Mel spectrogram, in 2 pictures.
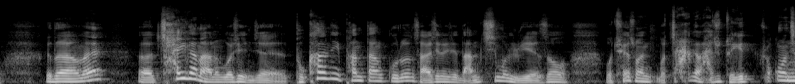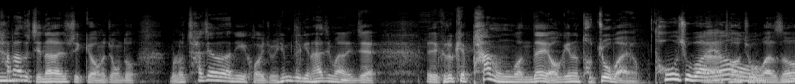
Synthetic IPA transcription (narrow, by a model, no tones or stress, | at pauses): kɯdaɯme̞ | ʌt͡ɕʰaiɡananɯnɡʌɕ̬ʰiːnd͡ʑe̞̰pukʰaɲipʰantaŋk͈uɾɯnsʰaɕʰiɾɯnid͡ʑe̞na̰mt͡ɕʰimɯɭɥie̞sʰʌmwʌt͡ɕʰwe̞sʰoanmwʌ̰t͡ɕ͈aɡɯɾa̰d͡ʑudwe̞ɡet͡ɕ͈ok͈ɯmant͡ɕʰaɾadot͡ɕinanaɭs̬͈uik͈joʌnɯd͡ʑʌŋdo | muɭːont͡ɕʰad͡ʑiɾaaɲiɡekʌit͡ɕomçimdɯɡinɦad͡ʑimanind͡ʑe̞ | kɯɾʌkʰe̞pʰanoŋɡʌnde̞jʌɡinɯntʌt͡ɕ͈obajo̰tʌt͡ɕoajotʌt͡ɕobas̬ʰʌ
